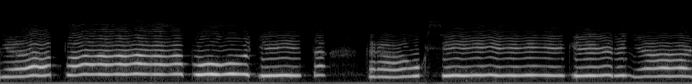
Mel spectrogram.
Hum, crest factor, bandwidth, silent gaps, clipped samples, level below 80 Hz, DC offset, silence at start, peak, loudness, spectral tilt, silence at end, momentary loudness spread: none; 12 dB; 7.8 kHz; none; under 0.1%; -46 dBFS; under 0.1%; 0 s; -10 dBFS; -23 LUFS; -5.5 dB/octave; 0 s; 8 LU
